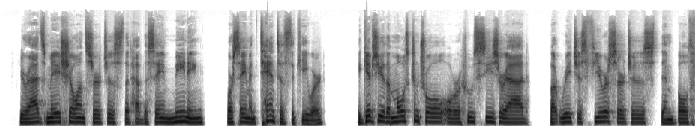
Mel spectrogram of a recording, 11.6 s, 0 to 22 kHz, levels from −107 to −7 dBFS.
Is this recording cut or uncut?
uncut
